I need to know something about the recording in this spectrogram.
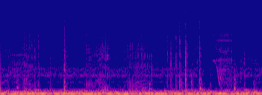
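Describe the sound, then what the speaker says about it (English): Rocking chair in the horror video game Obsideo creaks in irregular rubbing groans over a steady low ambient hum, fairly quiet throughout. "That's a rocking chair, isn't it?"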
